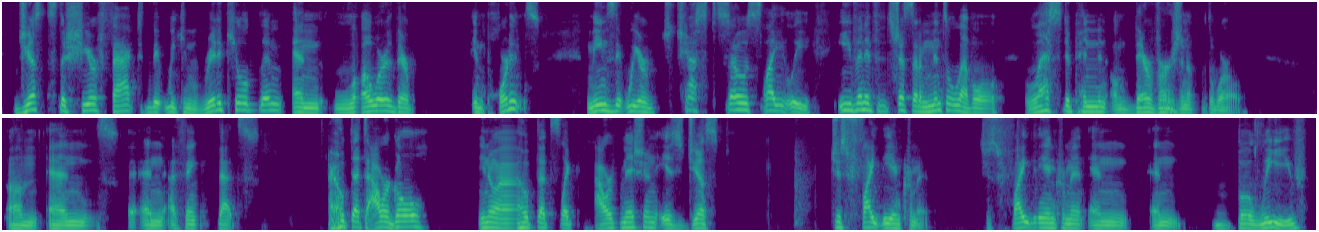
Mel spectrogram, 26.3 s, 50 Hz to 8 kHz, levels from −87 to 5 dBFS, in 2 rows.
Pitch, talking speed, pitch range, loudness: 120 Hz, 155 wpm, 105-140 Hz, -25 LUFS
